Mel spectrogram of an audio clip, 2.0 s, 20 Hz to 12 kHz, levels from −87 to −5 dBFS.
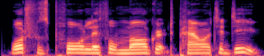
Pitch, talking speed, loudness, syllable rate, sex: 160 Hz, 240 wpm, -17 LUFS, 6.5 syllables/s, male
